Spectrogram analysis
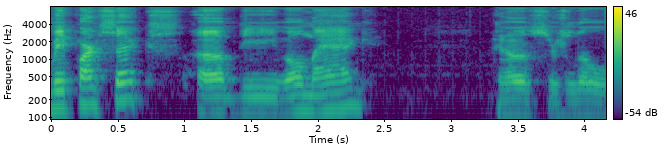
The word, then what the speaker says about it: VOMAG: to spell it right it's pronounced with an F so it's full mag um dust Works 8.8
